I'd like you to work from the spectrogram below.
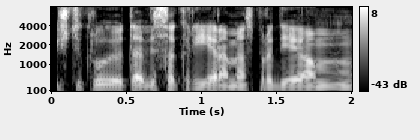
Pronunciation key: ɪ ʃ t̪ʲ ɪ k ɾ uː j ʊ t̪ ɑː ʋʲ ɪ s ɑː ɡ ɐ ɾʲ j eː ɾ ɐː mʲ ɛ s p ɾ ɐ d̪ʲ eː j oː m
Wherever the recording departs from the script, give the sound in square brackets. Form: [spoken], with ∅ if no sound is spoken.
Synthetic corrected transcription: ɪ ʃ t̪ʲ ɪ k ɾ uː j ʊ t̪ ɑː ʋʲ ɪ s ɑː [k] ɐ ɾʲ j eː ɾ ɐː mʲ ɛ s p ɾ ɐ d̪ʲ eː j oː m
